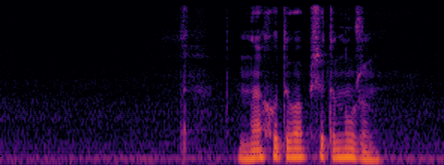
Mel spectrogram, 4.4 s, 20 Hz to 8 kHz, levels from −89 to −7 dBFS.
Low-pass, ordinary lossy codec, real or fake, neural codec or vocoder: 7.2 kHz; none; real; none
